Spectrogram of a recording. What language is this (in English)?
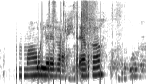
Icelandic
